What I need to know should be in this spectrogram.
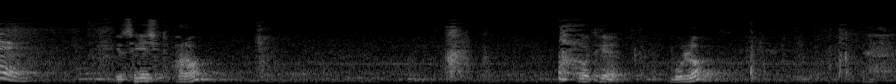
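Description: A young man speaks and laughs nearby.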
